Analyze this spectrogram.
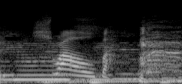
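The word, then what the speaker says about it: Schwalbe: And can I just say, on the pronunciation of Schwalb, what are you talking about, you idiot? It's Schwabble. Schwabble. Schwabble. Because people keep pulling me up on this in the comments section. I have spoken to the Aussie distributor about how to say this. Please tell us how you pronounce it properly.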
